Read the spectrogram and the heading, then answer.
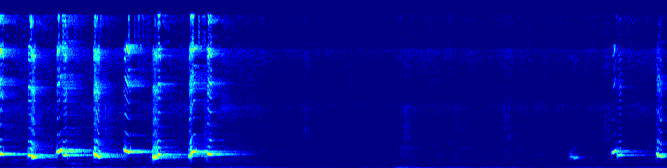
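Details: Trucukan, the sooty-headed bulbul, in ropelan song used to make other birds reply: six quick clear whistled phrases in about two seconds, then a pause with a faint low thump, then a few whistles resuming.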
